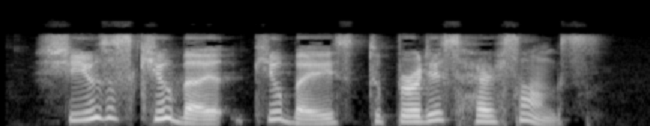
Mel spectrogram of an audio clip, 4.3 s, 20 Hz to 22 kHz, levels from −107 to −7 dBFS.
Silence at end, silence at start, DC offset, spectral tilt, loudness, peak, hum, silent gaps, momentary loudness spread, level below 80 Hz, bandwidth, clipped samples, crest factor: 0.35 s; 0.25 s; under 0.1%; -2.5 dB/octave; -26 LUFS; -8 dBFS; none; none; 10 LU; -74 dBFS; 10.5 kHz; under 0.1%; 20 dB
